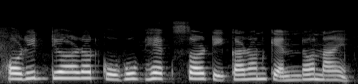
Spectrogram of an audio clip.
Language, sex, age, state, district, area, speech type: Assamese, female, 60+, Assam, Biswanath, rural, read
